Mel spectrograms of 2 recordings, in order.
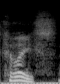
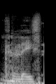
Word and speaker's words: Khalees: Right, I sort of thought that it was Khalees, but you think it's definitely pronounced Khalees. – It's Khalees. – Like police, isn't it? Khalees, police. So if that's a handy tip to remember Khalees, it rhymes with police.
